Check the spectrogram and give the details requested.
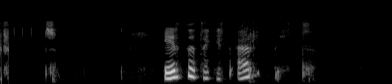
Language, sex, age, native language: Icelandic, female, 10, Icelandic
